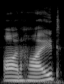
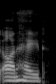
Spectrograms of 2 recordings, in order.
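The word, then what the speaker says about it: Arnheid: saying her name wrong I kept saying unhide but it's actually unhaid I feel bad for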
